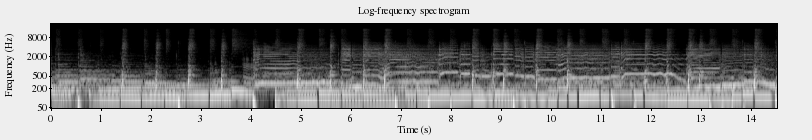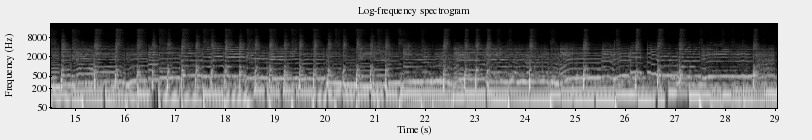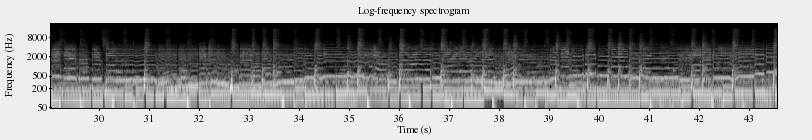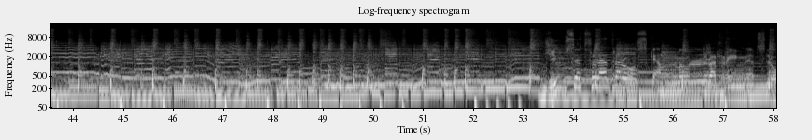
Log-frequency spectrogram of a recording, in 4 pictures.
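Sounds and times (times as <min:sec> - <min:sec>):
bass guitar: 0:00.0 - 0:58.0
guitar melodic line: 0:00.0 - 0:58.0
steady drum beat: 0:00.0 - 0:58.0.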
